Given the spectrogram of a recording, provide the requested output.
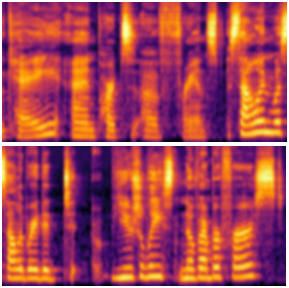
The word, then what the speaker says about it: Samhain: Even though it's spelled Samhain, it's Samhain, which translates directly to summer's end.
